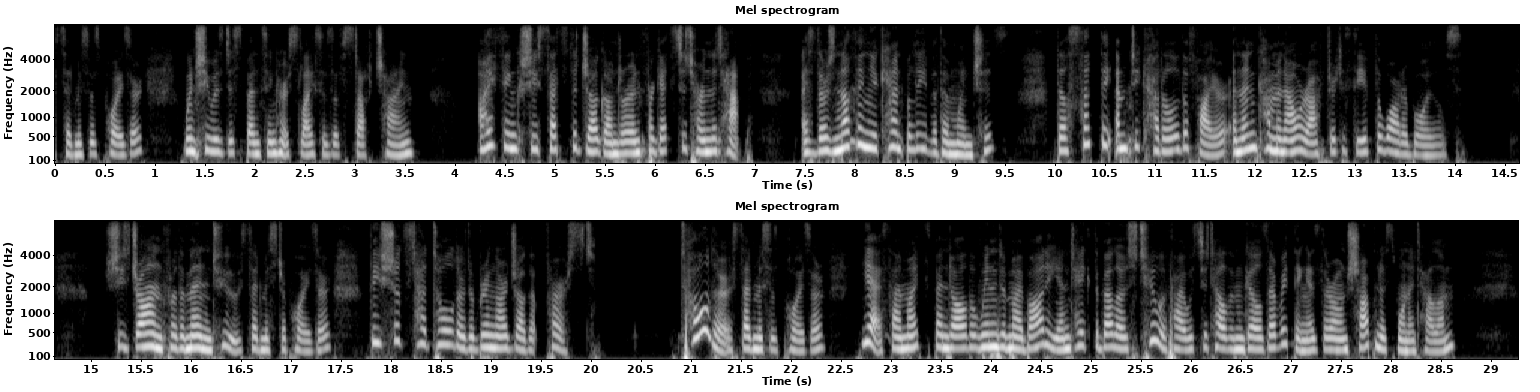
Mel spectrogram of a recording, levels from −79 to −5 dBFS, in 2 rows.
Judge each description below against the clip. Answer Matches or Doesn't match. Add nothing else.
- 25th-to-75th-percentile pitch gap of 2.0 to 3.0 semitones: Doesn't match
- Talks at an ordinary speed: Doesn't match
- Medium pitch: Doesn't match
